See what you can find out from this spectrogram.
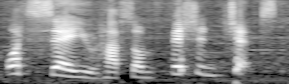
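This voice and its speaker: A man's voice: sits high, lively intonation, measured pace, fairly bright tone, faint music behind, voice pushed up. A man putting on a hammy posh Englishman. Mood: mock posh. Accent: mock upper-class English. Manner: hammy mocking British put-on, drawn out. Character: exaggerated posh old-timey Englishman.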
